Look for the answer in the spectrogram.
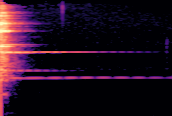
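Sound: glasses clinking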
